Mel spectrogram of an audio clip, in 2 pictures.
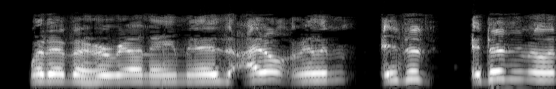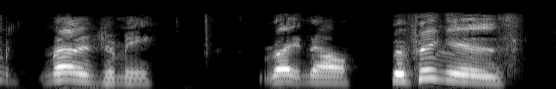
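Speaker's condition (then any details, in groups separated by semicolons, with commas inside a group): Cerebral palsy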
